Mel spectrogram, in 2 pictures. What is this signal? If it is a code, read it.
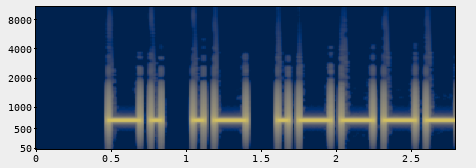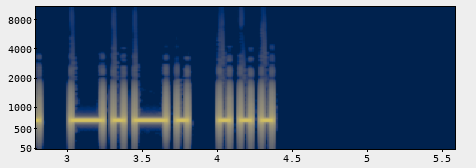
Morse code, heard as a keyed tone, about 17 wpm, 700 Hz. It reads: NA1CS
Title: USA Call Signs Repeated 2x 17wpm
